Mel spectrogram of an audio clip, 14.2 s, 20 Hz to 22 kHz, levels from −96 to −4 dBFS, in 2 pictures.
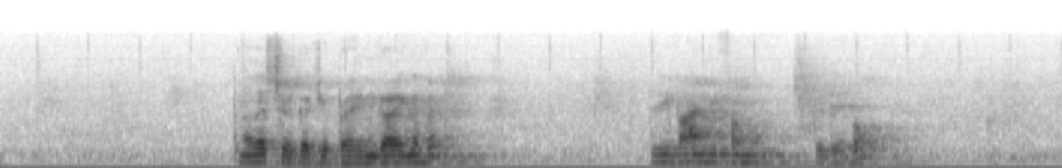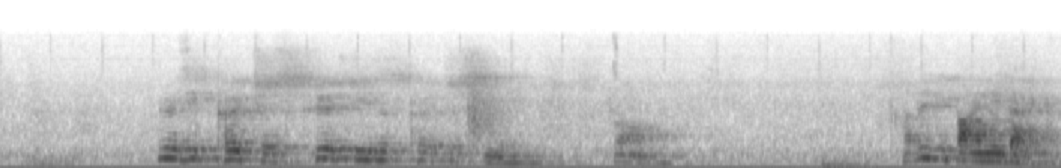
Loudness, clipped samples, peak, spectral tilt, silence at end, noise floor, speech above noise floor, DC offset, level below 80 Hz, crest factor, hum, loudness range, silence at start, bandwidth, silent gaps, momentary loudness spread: -35 LUFS; under 0.1%; -16 dBFS; -7.5 dB/octave; 0 s; -58 dBFS; 24 dB; 0.5%; -64 dBFS; 22 dB; none; 12 LU; 0 s; 11.5 kHz; none; 26 LU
